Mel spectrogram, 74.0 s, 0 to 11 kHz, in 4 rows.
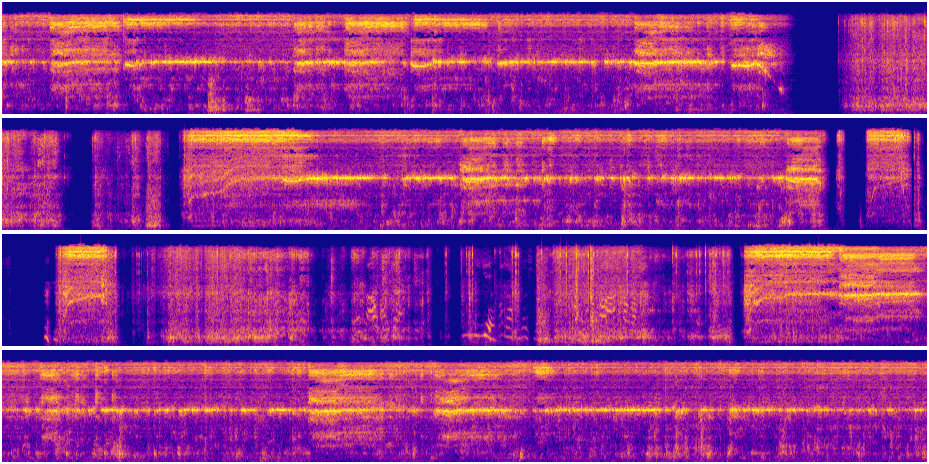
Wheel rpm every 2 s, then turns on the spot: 230, 230, 230, 230, 230, 230, 230, 150, 10, 20, 20, 160, 230, 230, 230, 230, 230, 140, 50, 60, 20, 20, 20, 0, 20, 30, 190, 230, 230, 230, 230, 230, 230, 230, 230, 230, 230.
16-22 38-46 48-50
